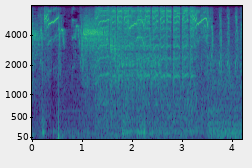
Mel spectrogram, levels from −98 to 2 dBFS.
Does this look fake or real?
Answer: real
